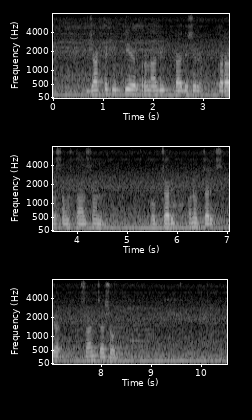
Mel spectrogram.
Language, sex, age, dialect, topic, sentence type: Marathi, male, 25-30, Northern Konkan, banking, statement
